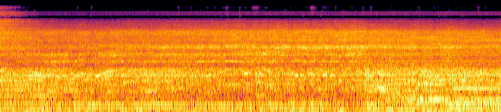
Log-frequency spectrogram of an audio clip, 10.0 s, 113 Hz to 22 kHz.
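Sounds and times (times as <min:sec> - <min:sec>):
distorted guitar and bass chord: 0:00.0 - 0:10.0
heavy metal band playing: 0:00.0 - 0:10.0.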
